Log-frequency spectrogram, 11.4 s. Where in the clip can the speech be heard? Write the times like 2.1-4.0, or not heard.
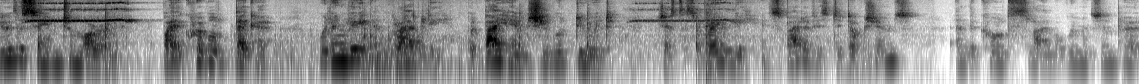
0.0-11.3.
